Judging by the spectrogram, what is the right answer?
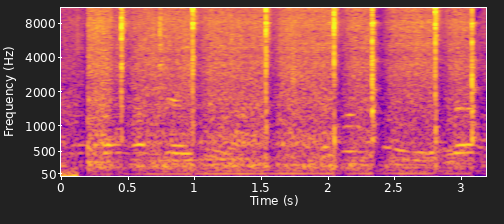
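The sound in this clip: Iron being hammered at a blacksmith's workshop in a blacksmiths' bazaar: a steady series of sharp, ringing metallic strikes over a constant low hum.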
